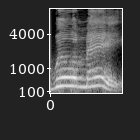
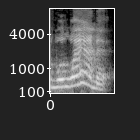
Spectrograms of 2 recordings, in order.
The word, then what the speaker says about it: Willamette: this wine this uh willa may this willamette wine from oregon and they were just like really bless your heart what did you say and i go willa may you know and it's willamette but i had an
